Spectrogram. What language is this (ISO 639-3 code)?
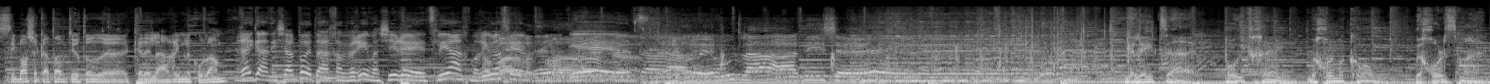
heb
